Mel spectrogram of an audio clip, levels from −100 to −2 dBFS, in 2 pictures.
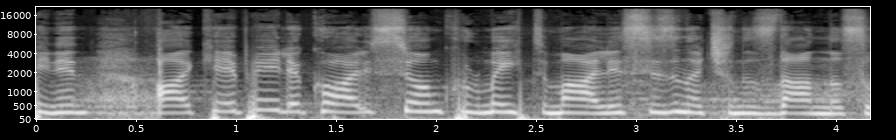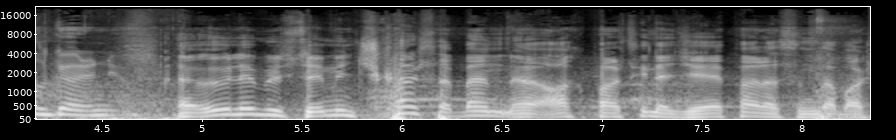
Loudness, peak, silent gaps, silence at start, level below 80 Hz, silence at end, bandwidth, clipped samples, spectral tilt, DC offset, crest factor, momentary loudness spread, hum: -16 LUFS; 0 dBFS; none; 0 s; -24 dBFS; 0 s; over 20 kHz; under 0.1%; -6 dB/octave; under 0.1%; 14 dB; 4 LU; none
